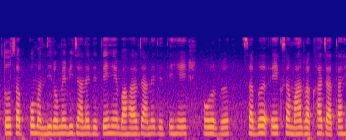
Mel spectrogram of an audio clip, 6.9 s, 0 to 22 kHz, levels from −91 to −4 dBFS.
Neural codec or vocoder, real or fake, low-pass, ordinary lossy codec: none; real; 7.2 kHz; MP3, 48 kbps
